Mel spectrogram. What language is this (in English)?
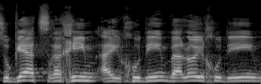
Hebrew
